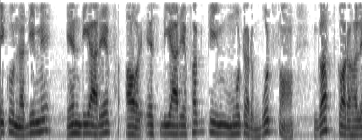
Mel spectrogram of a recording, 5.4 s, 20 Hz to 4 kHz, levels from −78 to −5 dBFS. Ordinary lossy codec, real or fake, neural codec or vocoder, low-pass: none; real; none; 3.6 kHz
